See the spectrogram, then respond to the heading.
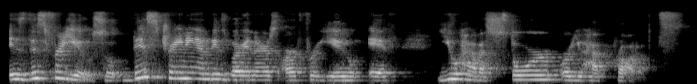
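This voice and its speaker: A woman's voice: mid-range voice, a little slow, echoey room, poor audio. A woman in her thirties from El Salvador with a Salvadoran Spanish accent, presenting a business webinar in an earnest, candid way with frequent fillers. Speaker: business consultant.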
